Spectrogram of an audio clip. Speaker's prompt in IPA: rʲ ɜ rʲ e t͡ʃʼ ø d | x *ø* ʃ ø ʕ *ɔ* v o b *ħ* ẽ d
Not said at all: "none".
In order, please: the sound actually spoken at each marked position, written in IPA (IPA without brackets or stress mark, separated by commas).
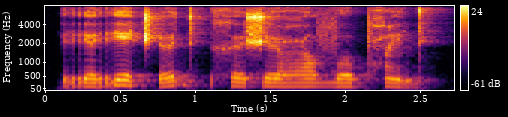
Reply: ø, ɔ, ħ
